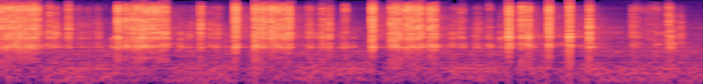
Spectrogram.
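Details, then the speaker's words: Old Siemens condensing water valve actuator from a Liebert CRV data center AC unit, fully retracted, turned fast by hand: quick bursts of sharp ratcheting clicks; harmless jumping, valve still turning, normal. "I didn't want to, you know, when you hear it making that cracking, this jumping sound here, like this, feels like you're kind of hurting the valve, but it actually is turning."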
